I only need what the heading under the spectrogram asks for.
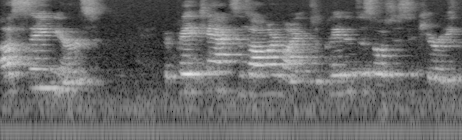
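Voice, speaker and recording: A woman speaks at a high pitch and a fairly slow pace, with very wide pitch swings and big swings in loudness. Room echo is audible. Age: 80s+. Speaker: senior citizen attendee. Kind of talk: public meeting comment. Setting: community hall meeting.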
